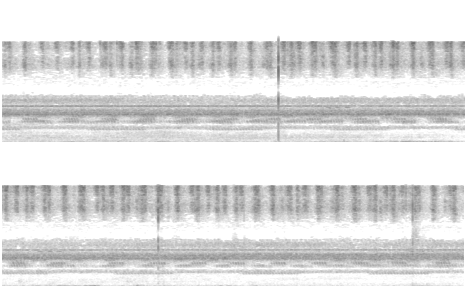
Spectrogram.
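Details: Along the Deuldeul River at Nampyeong in late September, many insects keep up an unbroken high trilling chorus with rhythmic pulsing, broken by a few sharp clicks and some low rumbling noise.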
